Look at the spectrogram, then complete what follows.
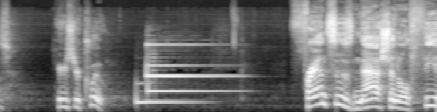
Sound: bell dings

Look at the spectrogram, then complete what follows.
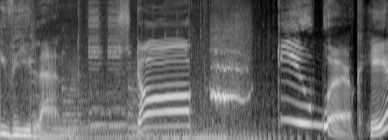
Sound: tires screeching

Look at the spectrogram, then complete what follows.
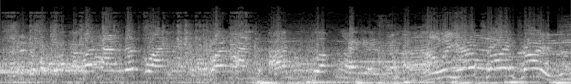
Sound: speaking indonesian

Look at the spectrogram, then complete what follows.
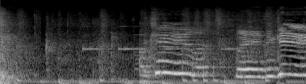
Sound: door slamming; beeping

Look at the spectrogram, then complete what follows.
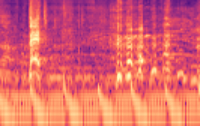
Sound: laughing

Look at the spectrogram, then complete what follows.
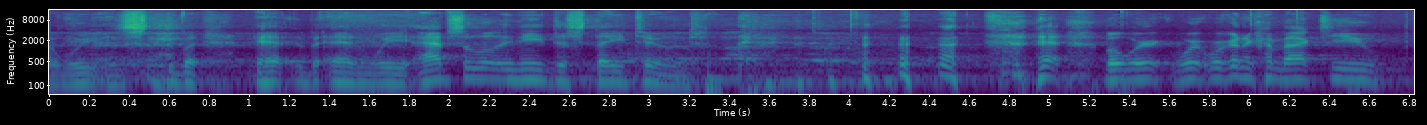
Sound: laughs

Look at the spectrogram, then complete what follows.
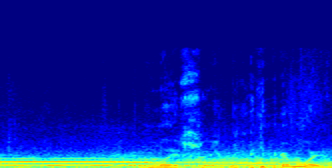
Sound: alarm blaring

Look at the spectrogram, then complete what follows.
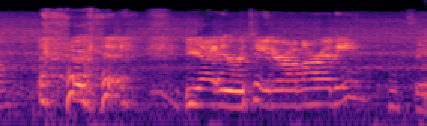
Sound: laughing

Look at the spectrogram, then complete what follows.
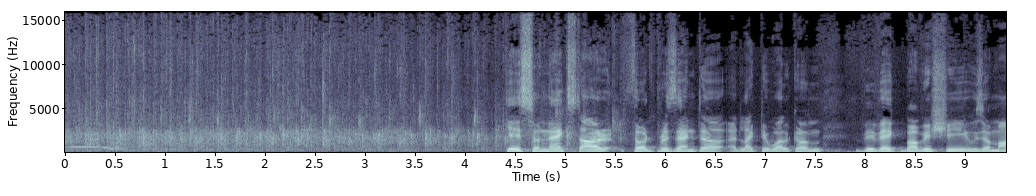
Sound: applause

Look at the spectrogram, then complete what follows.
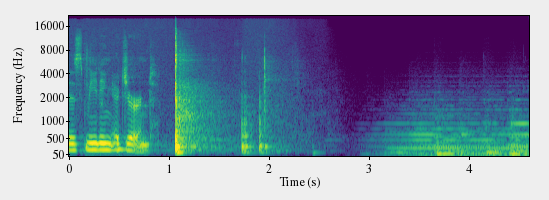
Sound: gavel thudding; bright instrumental music

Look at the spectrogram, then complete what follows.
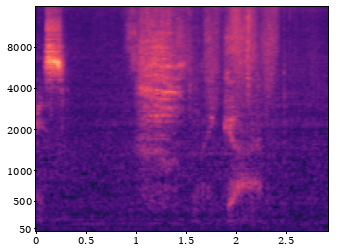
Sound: Whit sighs

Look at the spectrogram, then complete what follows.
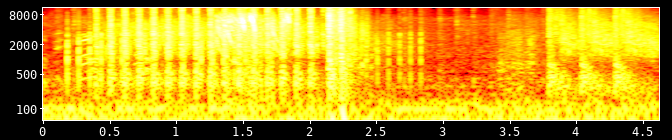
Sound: guns firing

